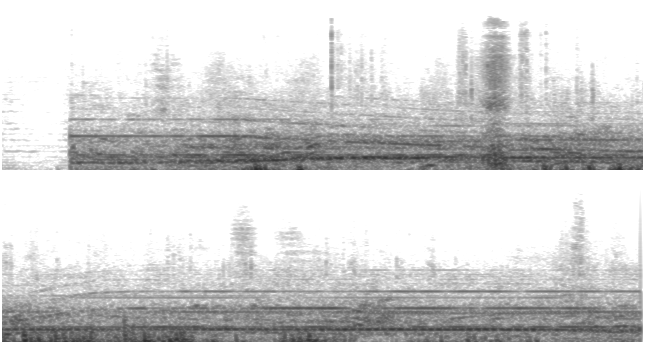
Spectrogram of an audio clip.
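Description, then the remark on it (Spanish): An air raid siren wails steadily and loudly during bombardments, a sustained rising-and-holding tone that fills the whole clip, with faint background rumble and no clear talk. “Edificios residenciales atacados, civiles muertos, imágenes que nos sobrecogen, como los padres que acompañan el féretro de su hijo por las calles llenas de escombros mientras las sirenas antiaéreas siguen sonando.”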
